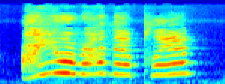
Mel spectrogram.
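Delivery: frantic, shrill, very high and loud panicked scream. Retelling a story where mom panics on the phone: imitating someone screaming. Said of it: "She was screaming".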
